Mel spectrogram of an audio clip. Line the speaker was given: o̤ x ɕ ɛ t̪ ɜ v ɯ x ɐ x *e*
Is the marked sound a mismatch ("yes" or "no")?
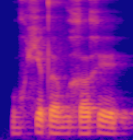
no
